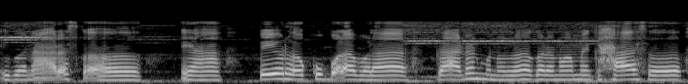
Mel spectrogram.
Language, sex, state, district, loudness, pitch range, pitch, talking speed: Hindi, female, Uttar Pradesh, Varanasi, -20 LUFS, 205-220 Hz, 210 Hz, 120 wpm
